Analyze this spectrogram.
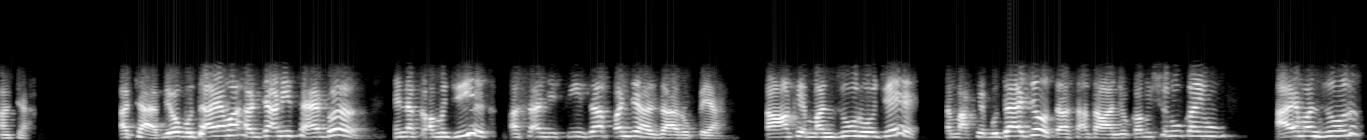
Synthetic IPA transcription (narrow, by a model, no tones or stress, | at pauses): ɐɕʰa | ɐtːɕʰaɓijoɓʊd̪ʱaːjõmãɦɐɾɪd͡ʑaːɽ̃isaːɦɪb | ɦɪnə̆kɐmd͡ʑiːɐsãd͡ʑiːsiːzapɐ̃ɲd͡ʑɦɐzaːɾːʊpijaː | t̪ɐʋ̤ãkʰeːmɐnzuːɾɦʊd͡ʑe | t̪ɐmãːkʰeːɓʊd̪ʱaːɪd͡ʑot̪ɐːsãt̪ɐʋ̤ãɲd͡ʑokɐmʃʊɾukɐjũ | aːɦemɐnzuːɾ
